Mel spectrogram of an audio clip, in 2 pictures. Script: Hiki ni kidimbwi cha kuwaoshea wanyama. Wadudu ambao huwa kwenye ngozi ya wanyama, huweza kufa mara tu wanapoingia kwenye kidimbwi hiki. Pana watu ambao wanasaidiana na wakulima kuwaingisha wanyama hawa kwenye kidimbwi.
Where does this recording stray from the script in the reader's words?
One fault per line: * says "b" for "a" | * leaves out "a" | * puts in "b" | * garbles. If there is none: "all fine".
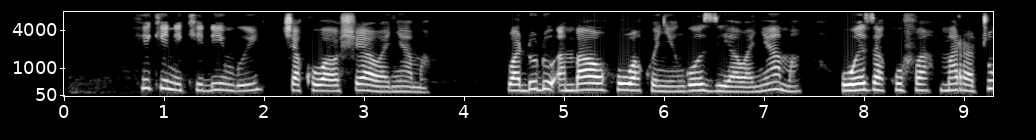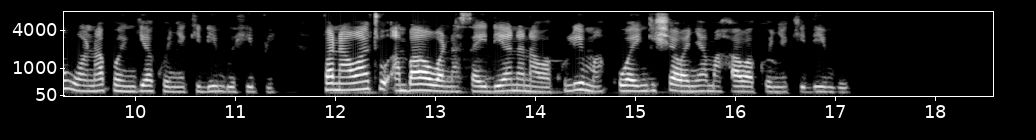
all fine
